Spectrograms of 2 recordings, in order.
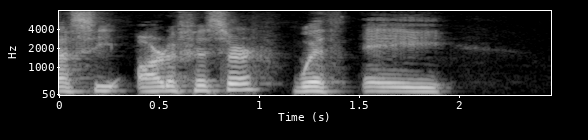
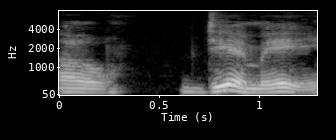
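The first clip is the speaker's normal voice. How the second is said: low, prim and proper voice; 4 semitones lower, 4 dB quieter than usual. Describing a character's manner, the speaker demos a prim and proper Obi-Wan Kenobi voice. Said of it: "He's almost like prim and proper".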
